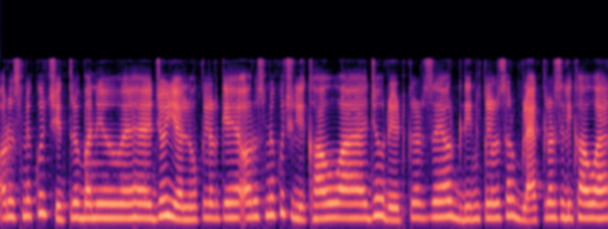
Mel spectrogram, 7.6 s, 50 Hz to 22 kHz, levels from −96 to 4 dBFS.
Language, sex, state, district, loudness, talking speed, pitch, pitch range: Hindi, female, Chhattisgarh, Bastar, -16 LUFS, 270 wpm, 245 Hz, 240-260 Hz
